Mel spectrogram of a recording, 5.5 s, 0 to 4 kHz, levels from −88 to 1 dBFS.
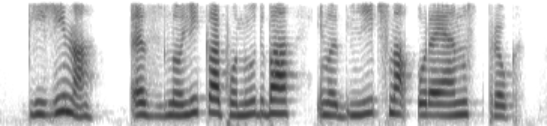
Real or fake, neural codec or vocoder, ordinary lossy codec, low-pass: fake; codec, 16 kHz, 1 kbps, X-Codec, HuBERT features, trained on general audio; none; 3.6 kHz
